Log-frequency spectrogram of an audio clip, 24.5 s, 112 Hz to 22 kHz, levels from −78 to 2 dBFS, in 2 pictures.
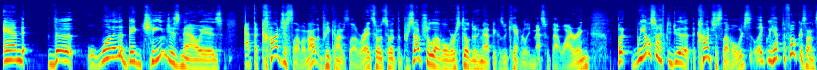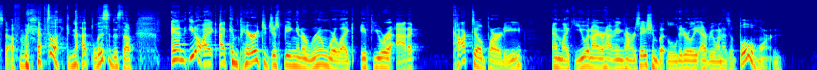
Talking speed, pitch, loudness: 245 wpm, 155 Hz, -19 LUFS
